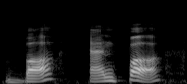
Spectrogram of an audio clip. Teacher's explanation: a sound which is created by joining the the upper and the lower lip, constricting the flow of air and then releasing it. So, for example, ba and pa are bilabial plosives.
